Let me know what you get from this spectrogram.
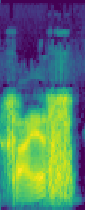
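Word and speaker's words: Chajes: my name is Hayes well I should say that's one of my names because uh you can't probably spell the name just from hearing it so I should tell you it's spelled c-h-a-j-e-s the only place I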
